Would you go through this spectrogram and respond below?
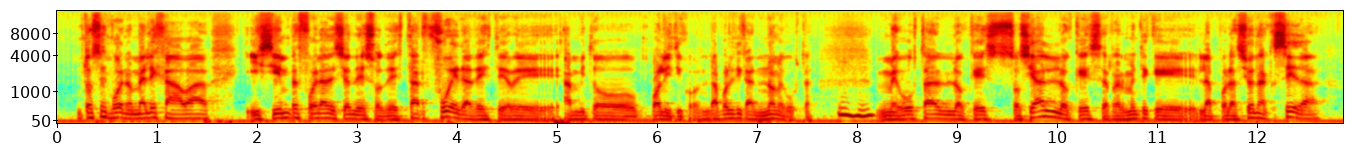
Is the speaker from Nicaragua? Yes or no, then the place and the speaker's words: no; Comodoro Rivadavia, Chubut, Argentina; now in Merlo, Argentina; Vengo de Comodoro Río de Chubut, hace casi 11 años que estoy en Merlo, enamorado de Merlo San Luis.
